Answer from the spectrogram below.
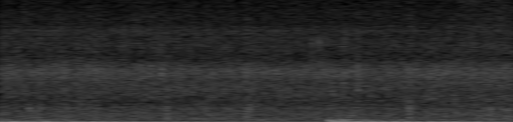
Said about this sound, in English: Let's go to a place where it isn't completely loud and raining.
